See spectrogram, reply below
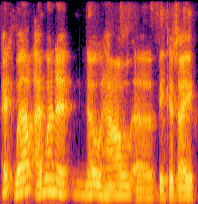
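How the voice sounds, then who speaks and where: A man's voice: fairly high pitch, animated, measured pace, pushed and bright, dull audio. A man co-hosting a podcast, asking long, rambling questions. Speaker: podcast co-host. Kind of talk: interview questions.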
